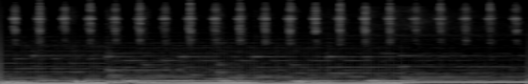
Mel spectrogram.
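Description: Quiz countdown-timer sound effect: a clock ticking rapidly and evenly, several ticks a second, over soft background music with sustained notes and a low bass.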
